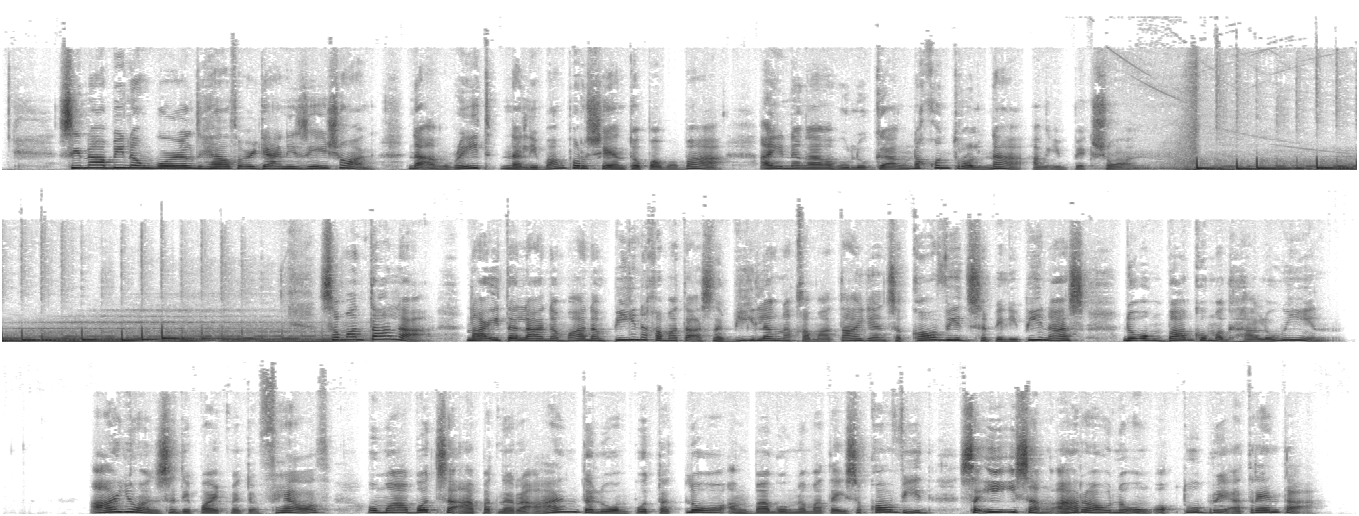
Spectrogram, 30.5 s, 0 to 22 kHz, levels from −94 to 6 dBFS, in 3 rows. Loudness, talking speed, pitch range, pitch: -19 LUFS, 110 wpm, 185-265 Hz, 220 Hz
